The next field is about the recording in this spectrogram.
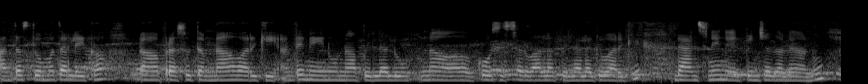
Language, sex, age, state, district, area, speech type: Telugu, female, 30-45, Telangana, Ranga Reddy, urban, spontaneous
